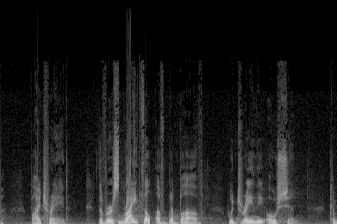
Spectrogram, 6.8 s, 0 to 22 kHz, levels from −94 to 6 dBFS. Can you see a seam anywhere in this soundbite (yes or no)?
yes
